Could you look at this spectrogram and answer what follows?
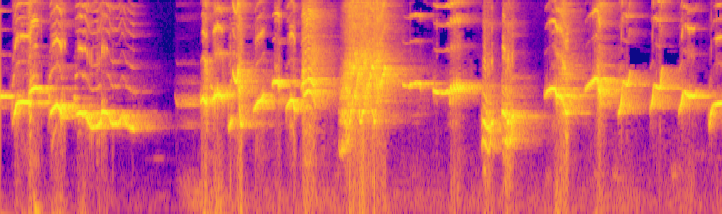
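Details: Oriental magpie-robin fighting song, a loud 'ngeplong' style used as a lure to provoke another male into anger: rapid, varied whistled phrases mixed with harsh scratchy bursts and sliding notes, with a brief pause near one second.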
